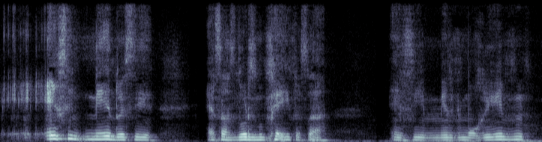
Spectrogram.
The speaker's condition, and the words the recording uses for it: Cerebral palsy. Que talvez seja um incômodo para você ouvir a minha voz assim.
